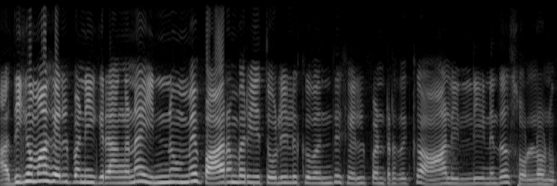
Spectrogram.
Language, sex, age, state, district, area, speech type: Tamil, female, 30-45, Tamil Nadu, Erode, rural, spontaneous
